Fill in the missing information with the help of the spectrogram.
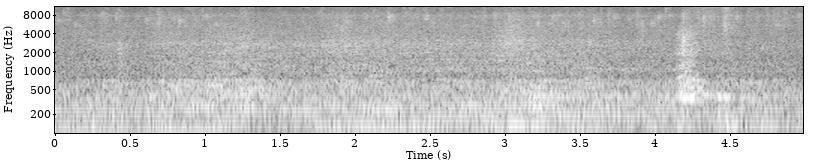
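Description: Close wet chewing of juicy rambutan flesh, with a low steady hum underneath and one sharp click about four seconds in.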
